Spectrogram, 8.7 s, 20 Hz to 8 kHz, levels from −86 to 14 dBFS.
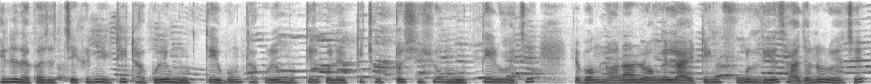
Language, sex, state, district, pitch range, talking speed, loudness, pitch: Bengali, female, West Bengal, Dakshin Dinajpur, 220-245 Hz, 165 wpm, -19 LUFS, 230 Hz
